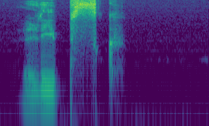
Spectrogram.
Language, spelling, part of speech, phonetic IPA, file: Polish, Lipsk, proper noun, [lʲipsk], Pl-Lipsk.ogg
